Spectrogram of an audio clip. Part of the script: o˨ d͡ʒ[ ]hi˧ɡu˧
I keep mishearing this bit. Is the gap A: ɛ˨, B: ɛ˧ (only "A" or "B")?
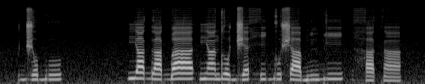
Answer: B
